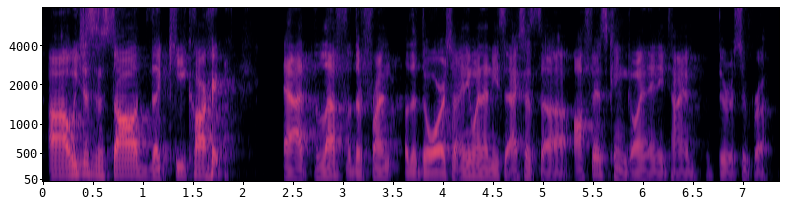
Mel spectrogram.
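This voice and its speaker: A man chatting casually on a team video call, laid-back and a bit halting. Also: lowish voice, bright, forceful tone. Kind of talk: casual group meeting chat.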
